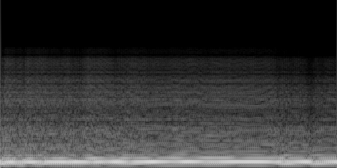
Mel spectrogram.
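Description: Live rock band playing: a distorted electric guitar through effects holds a sustained low chord over the bass.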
